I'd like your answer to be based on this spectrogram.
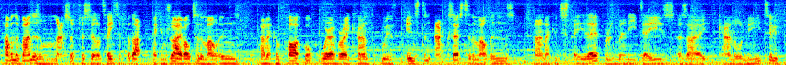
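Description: A man's voice: lowish voice, fairly even intonation, a little fast, music in the background. A man in his thirties with a Liverpool accent, chattily showing his camper van and explaining each feature as he points it out. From Liverpool, England. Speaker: van dweller giving a van tour. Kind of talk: casual vlog tour narration. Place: inside a small wooden camper van. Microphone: handheld action camera close up.

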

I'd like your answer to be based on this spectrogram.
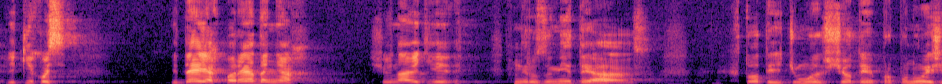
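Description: A man pastor giving a sermon, preaching in measured short phrases and building emphatic lists. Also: high voice, a bit bright. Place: church hall. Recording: long reverb of a large hall.

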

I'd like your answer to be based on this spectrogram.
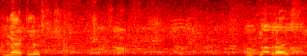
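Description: A man's voice: a little high, flat delivery. Young man vlogging in a noisy market. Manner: asks prices quickly, repeats himself. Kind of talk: market vlog, bargaining with sellers. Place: crowded outdoor market street. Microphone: handheld camera held close. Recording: loud crowded street noise. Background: loud crowd and street noise.

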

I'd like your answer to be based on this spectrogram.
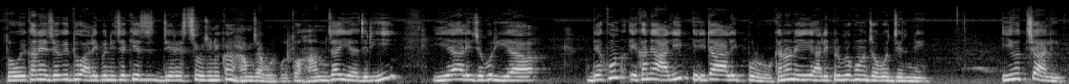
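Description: A woman teaching Quran recitation, patiently spelling out syllables, repeating each one, and chanting verses slowly. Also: mid-range voice, mellow. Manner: slow melodic chanted recitation.

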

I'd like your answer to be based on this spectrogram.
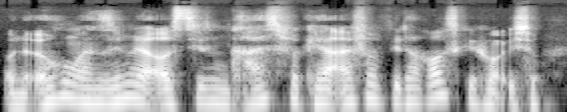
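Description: A man's voice: medium pitch, very fast, breathy edge, dry recording. A man in his thirties telling anecdotes in a casual, colloquial way as a morning radio podcast host, speaking into a close handheld microphone. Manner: animated storytelling, colloquial. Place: small radio studio on a sofa, indoors. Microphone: handheld microphone held close.

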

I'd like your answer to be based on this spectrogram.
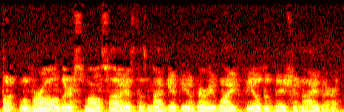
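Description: A man talking through a gas mask, explaining in a plain, matter-of-fact way, his voice husky. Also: sits low, little pitch movement, normal speed. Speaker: gas mask collector reviewing gear. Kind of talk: casual product overview. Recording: tinny, phone-like lo-fi sound.

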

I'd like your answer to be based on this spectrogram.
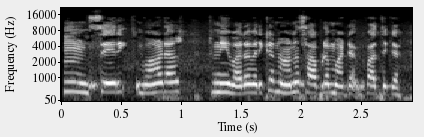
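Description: A woman's voice: very high voice, fairly even intonation, quick pace, fairly bright tone, a little hiss or hum. A woman as a fussy insistent mother. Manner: insistent, scolding. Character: fussy middle-aged mother calling her son. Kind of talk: amateur audio romance story.

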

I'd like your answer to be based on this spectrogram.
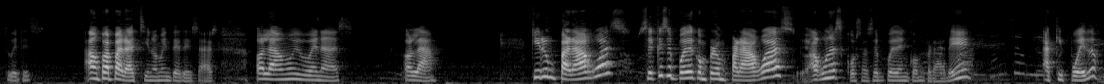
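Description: Here a gaming YouTuber, a young woman, does casual let's-play commentary of a life-sim game, bantering with her characters and laughing a lot. Her voice sits on the high side and sounds pushed and bright.

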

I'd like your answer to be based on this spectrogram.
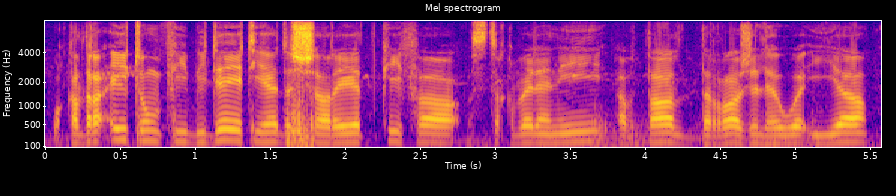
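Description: A man from Morocco narrating his travels along a rural road and through a palm oasis, pausing often with "uh" fillers. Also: on the high side, steady tone, background noise. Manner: hesitant, with frequent "uh" fillers and pauses. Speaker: travel vlogger.

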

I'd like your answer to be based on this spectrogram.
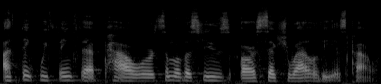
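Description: Gravelly-voiced woman guest, emphatic. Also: sits low, a little fast. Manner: emphatic, animated storytelling with hand gestures. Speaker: guest speaker, professor. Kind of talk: church ministry interview. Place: church TV studio set, seated on stage. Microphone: lapel.

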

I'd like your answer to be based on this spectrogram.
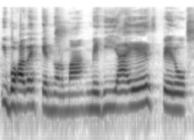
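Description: A woman's voice: fairly high pitch, steady tone, a little slow, over a noisy crowd. A woman playing a coaxing, sweet-talking wife in a comic sketch.

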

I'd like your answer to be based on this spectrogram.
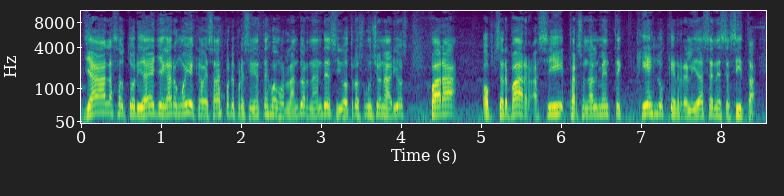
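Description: A male field reporter with a high, light voice speaks in a formal, measured broadcast cadence. He is outdoors at night holding a handheld mic, with faint music running underneath. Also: steady tone, pushed and bright. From Honduras. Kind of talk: live news report. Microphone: handheld microphone.

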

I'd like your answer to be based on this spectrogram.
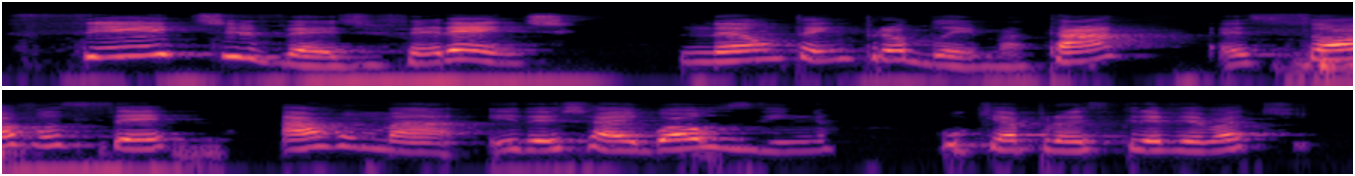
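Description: A woman's voice: high voice, lively intonation, unhurried, a bit bright. A woman teaching a remote lesson to young children, patiently sounding out words syllable by syllable. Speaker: primary school teacher.

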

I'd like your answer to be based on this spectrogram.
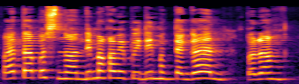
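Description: High-pitched and steady at a moderate pace, a young pregnant vlogger chats casually with her viewers. She rambles and hunts for words, dropping in lots of fillers, and sounds a little short of breath.

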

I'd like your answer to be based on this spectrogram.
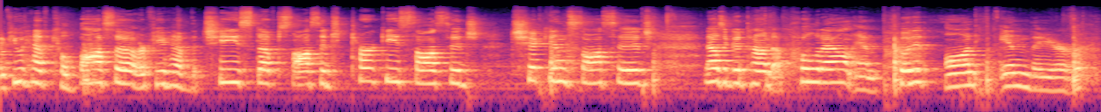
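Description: A woman's voice: high-pitched, fairly bright tone, slight background noise. A woman hosting a home cooking demonstration, talking step by step and savoring the food as she tastes it. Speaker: cooking channel host. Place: home kitchen. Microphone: camera framed on hands and countertop. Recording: roomy kitchen with faint music.

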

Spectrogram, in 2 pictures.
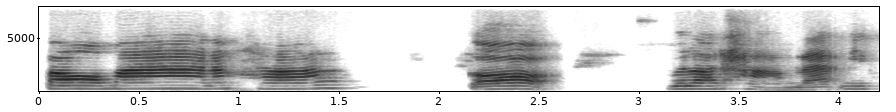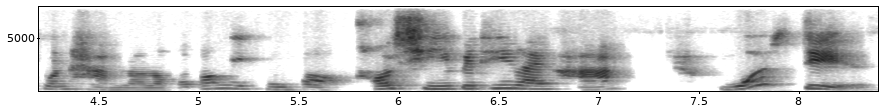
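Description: A young woman teaching an English vocabulary lesson, explaining patiently step by step and slowing down on each English word. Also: high-pitched, expressive, pushed and bright. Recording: dull lo-fi home recording.

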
